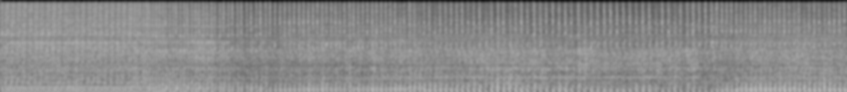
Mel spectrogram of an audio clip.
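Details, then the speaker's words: Snowblower small single-cylinder engine that surged at idle, after new spark plug and oil change: steady even idle, no surging; fixed. "Alright, so new spark plug and an oil change, and this thing ought to be purring like a kitten."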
